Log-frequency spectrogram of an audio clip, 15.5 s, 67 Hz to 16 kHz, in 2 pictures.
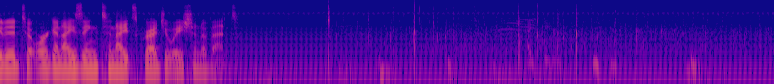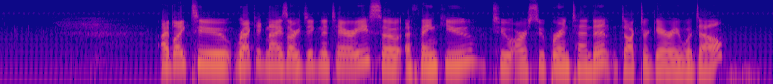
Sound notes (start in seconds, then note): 3.6 everybody clapping; 4.2 audience cheering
